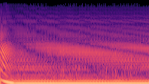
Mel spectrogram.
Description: Hard Kick

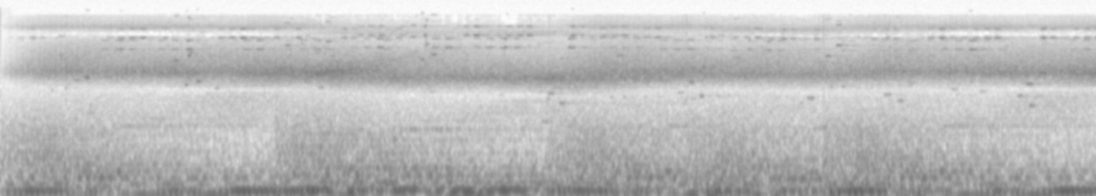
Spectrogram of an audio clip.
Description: Dark Trance Pad; Nandoo Messany

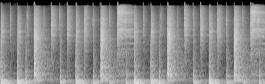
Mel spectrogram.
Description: Hip Hop Mpc Sp

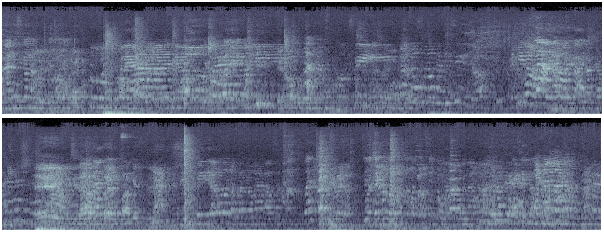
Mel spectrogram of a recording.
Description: Classroom Noise

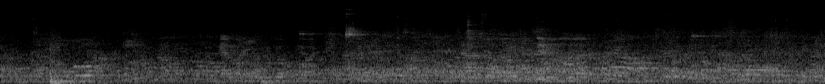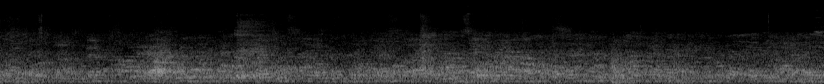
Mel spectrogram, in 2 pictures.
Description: Medium Crowd Murmering

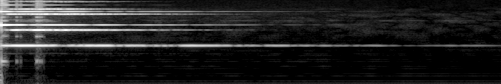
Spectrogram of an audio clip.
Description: Diamond Collect

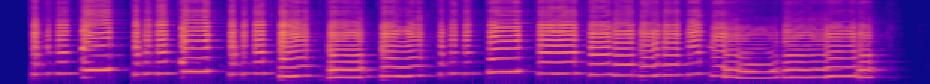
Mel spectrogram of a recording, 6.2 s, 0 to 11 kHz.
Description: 90bpm 4bar; Duduka

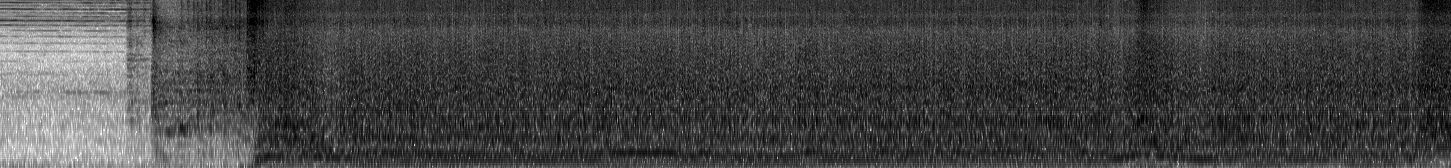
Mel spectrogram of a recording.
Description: Lamborghini Gallardo

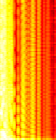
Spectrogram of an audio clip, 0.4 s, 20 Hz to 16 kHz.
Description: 8bit Explosion

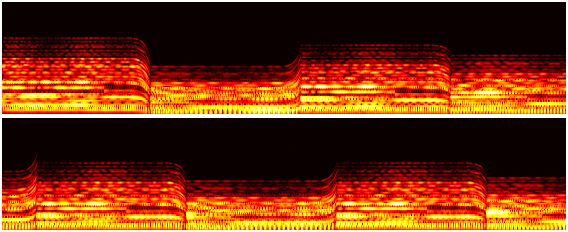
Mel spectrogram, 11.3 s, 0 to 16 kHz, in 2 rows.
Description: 80bpm

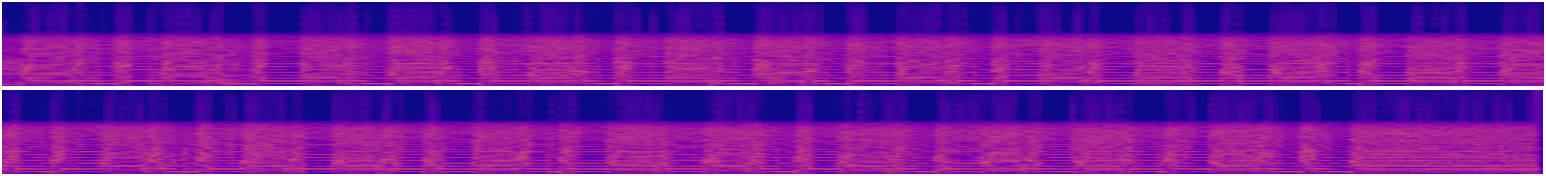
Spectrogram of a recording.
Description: Guitar B Mute Rif

